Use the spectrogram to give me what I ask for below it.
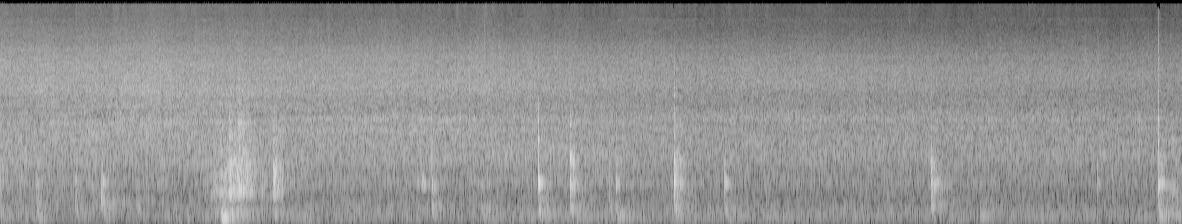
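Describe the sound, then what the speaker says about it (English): Shrimp frying in a pan for shrimp and lobster Alfredo, a quiet steady sizzle with a burst of clatter and then irregular light taps and clicks as the pieces are turned. "we're going to flip those shrimp"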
